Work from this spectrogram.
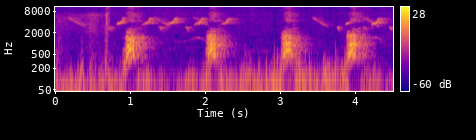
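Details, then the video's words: A pet German Shepherd, Leo, plays with his coronavirus-shaped squeaky ball. He gives steady single barks roughly once a second, with thin, high squeaks from the toy around them. "Leo The German Shepherd साठी घेतला खास कोरोना शेप चा Squeaky बॉल!"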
